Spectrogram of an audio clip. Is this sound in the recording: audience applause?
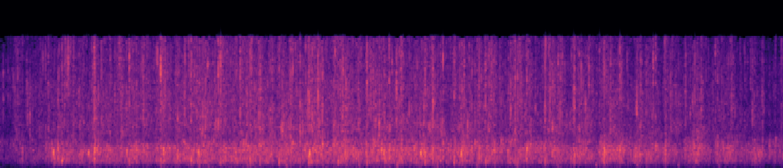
yes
